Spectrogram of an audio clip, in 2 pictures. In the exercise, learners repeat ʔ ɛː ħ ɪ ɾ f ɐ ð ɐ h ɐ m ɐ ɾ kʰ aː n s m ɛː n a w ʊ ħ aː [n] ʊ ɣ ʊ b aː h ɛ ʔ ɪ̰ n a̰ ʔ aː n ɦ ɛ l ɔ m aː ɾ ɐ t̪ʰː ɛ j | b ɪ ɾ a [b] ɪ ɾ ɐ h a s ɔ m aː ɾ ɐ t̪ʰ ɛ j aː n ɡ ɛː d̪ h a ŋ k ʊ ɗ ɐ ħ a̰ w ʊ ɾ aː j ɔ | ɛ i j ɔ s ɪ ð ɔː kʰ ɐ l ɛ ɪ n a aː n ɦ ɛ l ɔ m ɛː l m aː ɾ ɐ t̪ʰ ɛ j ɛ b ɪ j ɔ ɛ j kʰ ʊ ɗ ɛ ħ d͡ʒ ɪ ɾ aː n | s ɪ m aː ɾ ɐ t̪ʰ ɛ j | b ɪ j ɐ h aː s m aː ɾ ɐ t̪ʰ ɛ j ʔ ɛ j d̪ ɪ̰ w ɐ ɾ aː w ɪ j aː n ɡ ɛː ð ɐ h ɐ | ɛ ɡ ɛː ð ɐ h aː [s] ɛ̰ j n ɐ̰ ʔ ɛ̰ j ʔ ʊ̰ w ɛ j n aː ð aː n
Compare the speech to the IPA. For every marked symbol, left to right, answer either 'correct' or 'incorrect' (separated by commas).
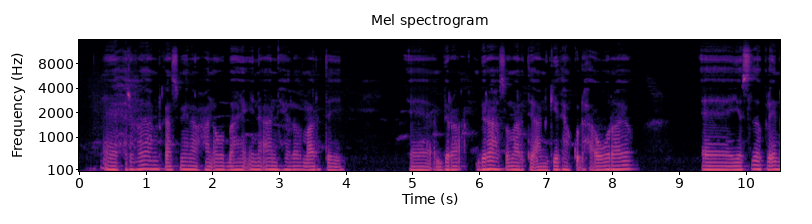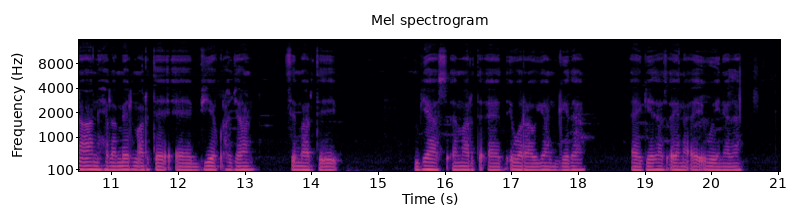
correct, correct, correct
